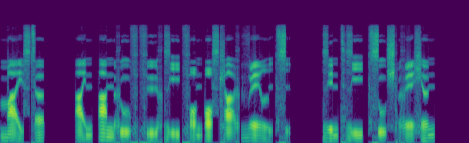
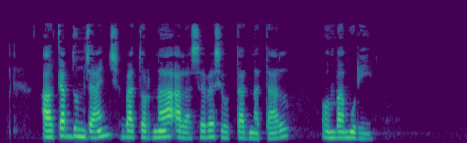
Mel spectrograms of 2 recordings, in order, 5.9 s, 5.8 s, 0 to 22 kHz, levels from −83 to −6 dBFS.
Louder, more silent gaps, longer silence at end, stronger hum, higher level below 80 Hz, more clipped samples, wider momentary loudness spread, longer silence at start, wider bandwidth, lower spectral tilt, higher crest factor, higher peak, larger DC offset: first, -23 LUFS vs -28 LUFS; first, 0.55-0.93 s, 1.16-1.22 s, 3.65-4.03 s, 4.54-4.59 s vs none; second, 0.45 s vs 1.2 s; neither; first, -46 dBFS vs -80 dBFS; neither; about the same, 8 LU vs 10 LU; second, 0 s vs 0.55 s; about the same, 11 kHz vs 11.5 kHz; second, -3.5 dB/octave vs -5 dB/octave; about the same, 22 dB vs 22 dB; first, -2 dBFS vs -8 dBFS; first, 0.1% vs under 0.1%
